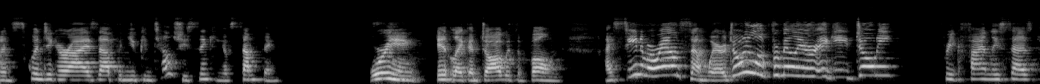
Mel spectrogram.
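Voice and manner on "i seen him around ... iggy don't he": high-pitched, insistent woman questioning her man; nagging biker's woman. Acted. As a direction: pester him in a high voice. Voices Loretta in story.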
